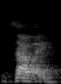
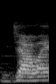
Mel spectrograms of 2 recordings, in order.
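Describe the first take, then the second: First: The first consonant is a dental-palatal sound. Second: The first consonant is a palatal sound. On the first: The speaker calls it right. "जावई दंत तालव्य" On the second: The speaker calls it wrong. "असं म्हणतात का? नाही"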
